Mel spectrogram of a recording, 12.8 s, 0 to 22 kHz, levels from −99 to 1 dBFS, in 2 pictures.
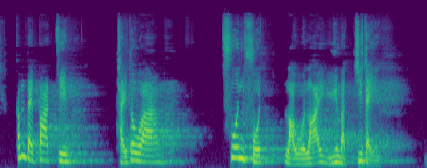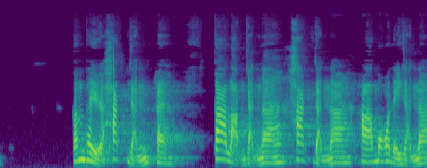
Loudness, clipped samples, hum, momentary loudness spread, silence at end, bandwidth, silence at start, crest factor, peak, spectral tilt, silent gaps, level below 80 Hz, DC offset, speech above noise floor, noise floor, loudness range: -21 LUFS; under 0.1%; none; 13 LU; 0 s; 15 kHz; 0.25 s; 18 dB; -4 dBFS; -6 dB/octave; none; -60 dBFS; under 0.1%; 57 dB; -77 dBFS; 3 LU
